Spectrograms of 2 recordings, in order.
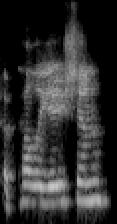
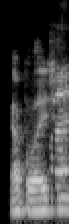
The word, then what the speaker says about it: appellation: do you say that a peliation so it's appellation yeah on the side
